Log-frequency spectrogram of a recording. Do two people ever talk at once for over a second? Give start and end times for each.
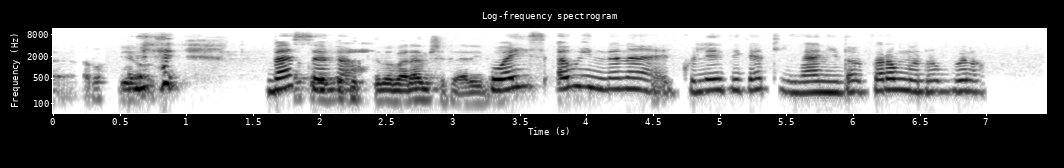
none

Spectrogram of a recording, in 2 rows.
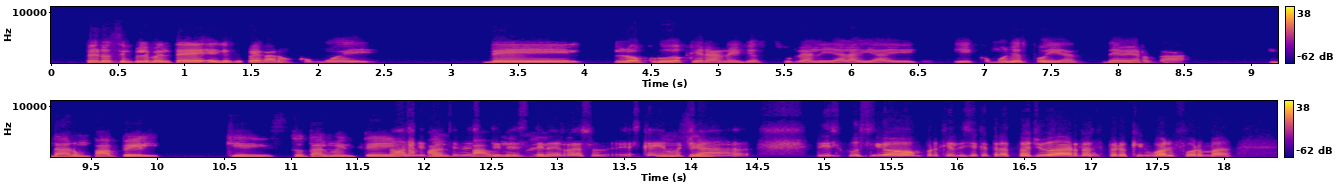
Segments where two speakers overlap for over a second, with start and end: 11.7-12.9

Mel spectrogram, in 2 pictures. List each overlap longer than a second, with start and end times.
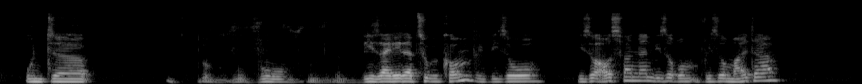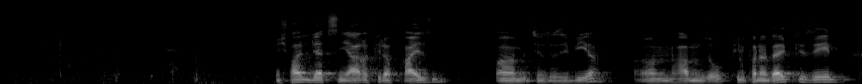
none

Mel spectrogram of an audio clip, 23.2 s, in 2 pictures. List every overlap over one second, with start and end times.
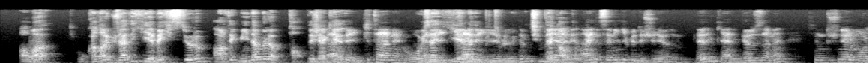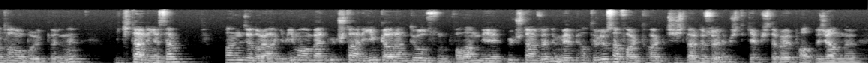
5.3-7.8

